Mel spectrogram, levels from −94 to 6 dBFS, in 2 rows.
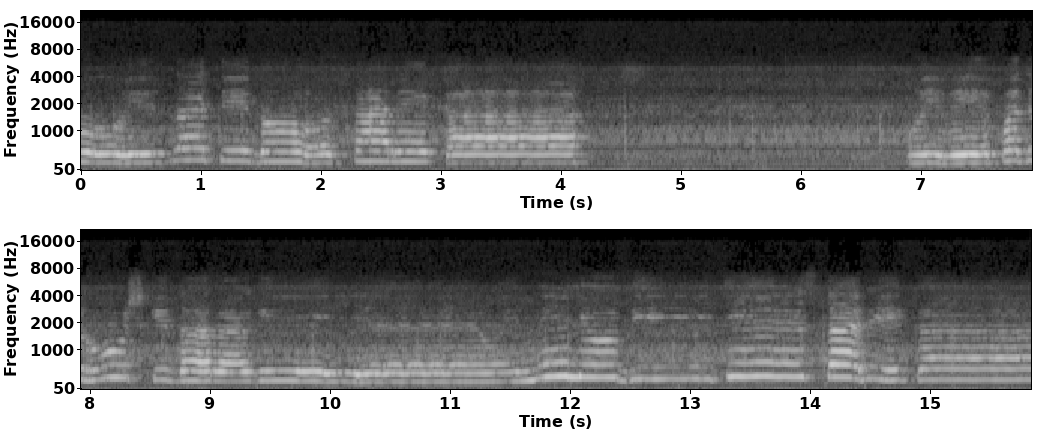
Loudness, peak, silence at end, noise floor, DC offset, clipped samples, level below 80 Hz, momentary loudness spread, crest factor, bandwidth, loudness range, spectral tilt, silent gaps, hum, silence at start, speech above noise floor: -23 LUFS; -8 dBFS; 0 s; -43 dBFS; under 0.1%; under 0.1%; -56 dBFS; 22 LU; 16 dB; 15 kHz; 4 LU; -6.5 dB/octave; none; none; 0 s; 20 dB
